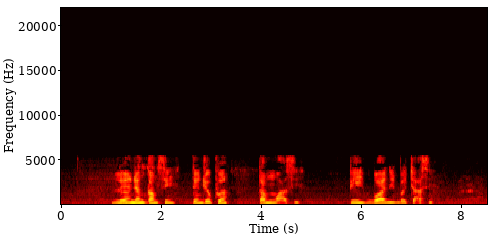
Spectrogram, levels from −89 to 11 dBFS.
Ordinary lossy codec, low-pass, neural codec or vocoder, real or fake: MP3, 48 kbps; 5.4 kHz; none; real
